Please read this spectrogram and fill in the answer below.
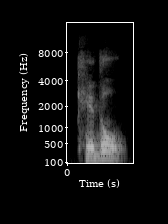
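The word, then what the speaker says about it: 化導: highlighted with orange, and it is pronounced as kedo. And ke means to teach, to guide, and do means the path.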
